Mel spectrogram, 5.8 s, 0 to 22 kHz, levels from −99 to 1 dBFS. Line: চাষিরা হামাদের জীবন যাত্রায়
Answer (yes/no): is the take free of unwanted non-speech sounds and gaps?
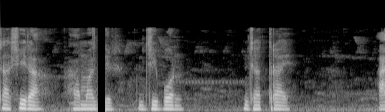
no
